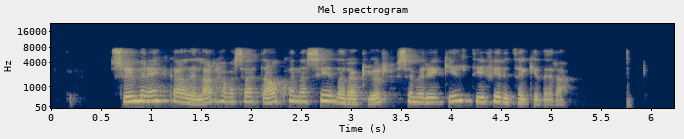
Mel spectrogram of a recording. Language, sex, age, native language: Icelandic, female, 50-59, Icelandic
